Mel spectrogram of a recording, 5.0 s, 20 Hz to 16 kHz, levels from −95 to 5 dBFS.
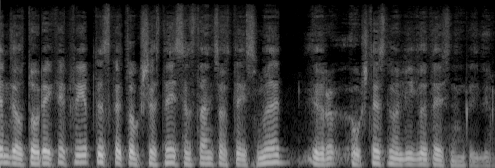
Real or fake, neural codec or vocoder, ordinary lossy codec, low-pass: fake; codec, 32 kHz, 1.9 kbps, SNAC; AAC, 48 kbps; 14.4 kHz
